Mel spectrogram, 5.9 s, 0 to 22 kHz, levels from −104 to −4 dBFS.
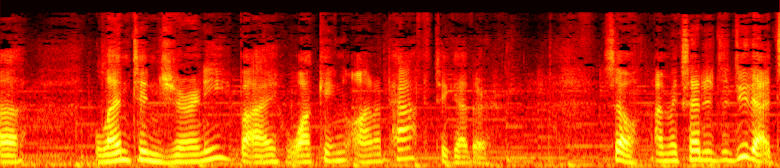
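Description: No technical faults can be heard anywhere in this recording.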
